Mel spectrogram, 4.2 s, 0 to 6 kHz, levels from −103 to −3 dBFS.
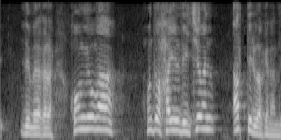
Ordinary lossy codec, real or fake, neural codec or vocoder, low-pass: AAC, 24 kbps; fake; codec, 16 kHz, 8 kbps, FunCodec, trained on LibriTTS, 25 frames a second; 5.4 kHz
